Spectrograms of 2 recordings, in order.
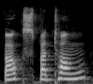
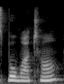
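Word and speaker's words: Beauxbatons: ähm, man lernt dann ja auch äh, eine weitere Schule im Prinzip kennen, die ich als Kind Bauxbaton natürlich ausgesprochen habe. Es ist Beaubaton.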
